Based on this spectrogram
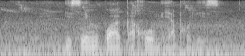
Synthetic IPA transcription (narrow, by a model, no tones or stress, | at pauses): ɪseŋ̩kʼwakʼaχoŋ̩japʰoliːsi̥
